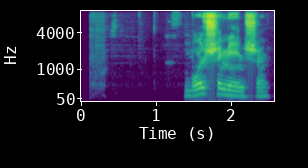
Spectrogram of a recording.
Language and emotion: Russian, neutral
